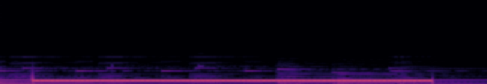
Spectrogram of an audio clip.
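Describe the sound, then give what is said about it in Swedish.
A steady telephone tone sounds while calling a guest: one unbroken, even-pitched tone lasting about two seconds, loud and alone, with fainter background sound before and after. “Nu är det dags att ringa upp vår gäst Gunnel Arbeck.”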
